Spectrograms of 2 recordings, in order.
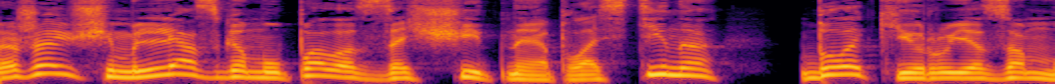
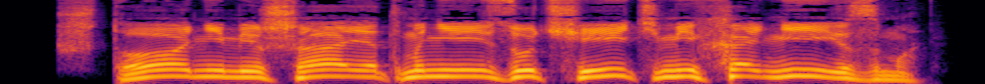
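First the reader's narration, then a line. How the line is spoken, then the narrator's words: Wry snort. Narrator (Russian): хмыкнул Риган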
